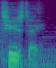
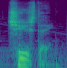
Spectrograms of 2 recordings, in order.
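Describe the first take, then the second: First: The word begins with a plain T sound. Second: The word begins with a CH sound.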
